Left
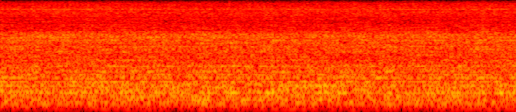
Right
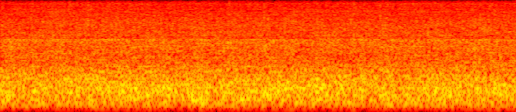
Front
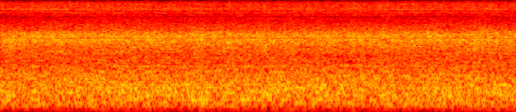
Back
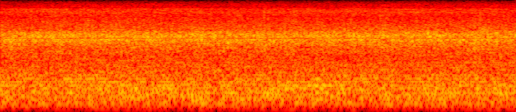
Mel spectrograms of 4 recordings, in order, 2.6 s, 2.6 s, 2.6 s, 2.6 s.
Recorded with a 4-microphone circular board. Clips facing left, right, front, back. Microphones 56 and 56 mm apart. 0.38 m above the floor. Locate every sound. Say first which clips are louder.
0.0 s running water: right 8 dB, front 1 dB; 85° right, 0.8 m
